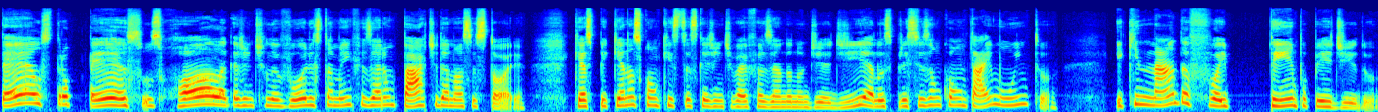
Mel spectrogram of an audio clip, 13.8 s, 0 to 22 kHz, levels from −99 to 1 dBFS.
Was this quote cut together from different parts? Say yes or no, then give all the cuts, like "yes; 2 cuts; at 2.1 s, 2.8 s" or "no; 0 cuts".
no; 0 cuts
